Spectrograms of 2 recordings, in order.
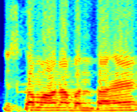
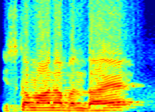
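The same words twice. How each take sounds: Both takes have the same delivery.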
